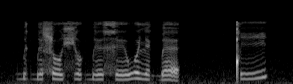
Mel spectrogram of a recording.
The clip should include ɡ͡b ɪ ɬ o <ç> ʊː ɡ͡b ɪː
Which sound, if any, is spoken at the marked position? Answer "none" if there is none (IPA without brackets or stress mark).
ç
